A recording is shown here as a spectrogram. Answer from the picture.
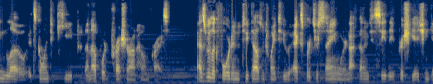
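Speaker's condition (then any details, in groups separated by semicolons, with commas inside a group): No condition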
